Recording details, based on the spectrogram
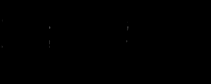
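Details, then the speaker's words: AED training: after the pads are placed on the bare, dry upper right and left chest, sharp plastic clicks sound as the pad connector is plugged into the AED, which then analyzes heart rhythm; AED pad connector plugged in. "plug in the canoe AED if necessary AED should start analyzing the person's heart rhythm"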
